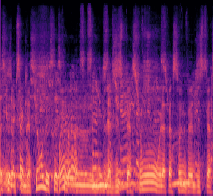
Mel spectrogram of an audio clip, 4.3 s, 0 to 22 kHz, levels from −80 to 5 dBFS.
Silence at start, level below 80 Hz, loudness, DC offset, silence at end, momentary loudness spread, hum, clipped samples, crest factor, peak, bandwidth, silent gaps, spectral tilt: 0 s; -52 dBFS; -11 LUFS; under 0.1%; 0 s; 3 LU; none; under 0.1%; 10 dB; 0 dBFS; 18.5 kHz; none; -6 dB/octave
